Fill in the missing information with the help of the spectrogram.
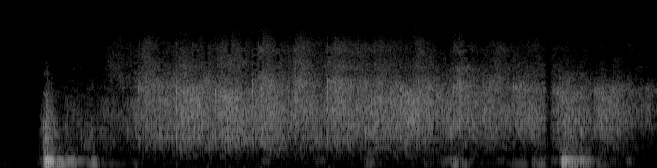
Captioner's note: attendees applauding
